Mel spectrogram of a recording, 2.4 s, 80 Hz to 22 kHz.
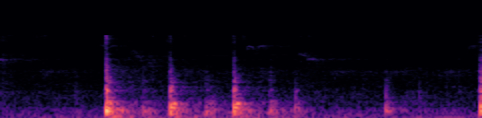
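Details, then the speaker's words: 2010 Renault Sandero: sharp, irregular metallic knocks from the front wheel, a loose brake caliper rattle that mimics a suspension knock and stops when the brake pedal is pressed. "e tu bota o pé na freio para de bater aí ó isso aqui engana parece suspensão"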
